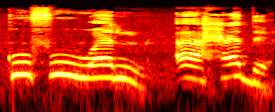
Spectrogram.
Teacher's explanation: হা কণ্ঠনালীর মধ্যখান থেকে উচ্চারিত হবে।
